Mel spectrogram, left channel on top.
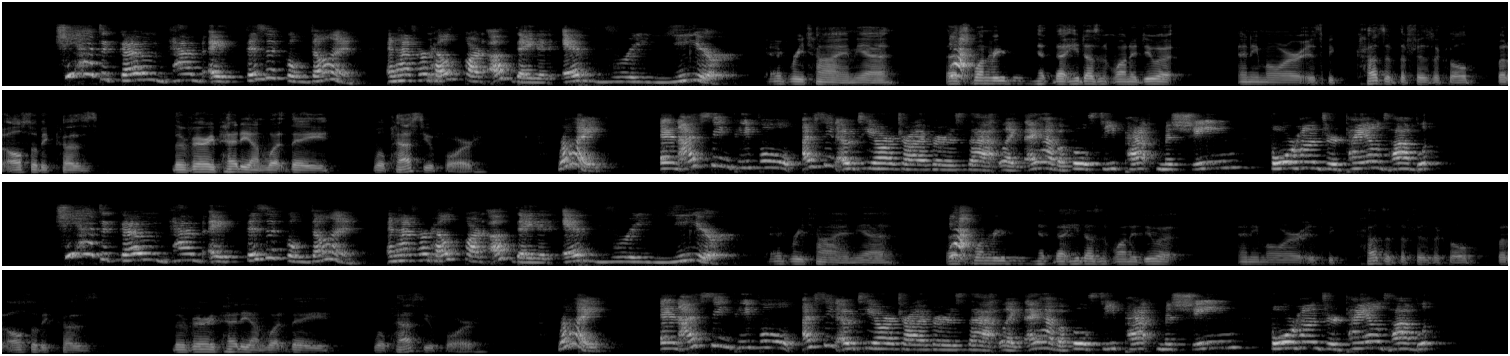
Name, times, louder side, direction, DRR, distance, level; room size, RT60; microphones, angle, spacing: voice 1, 0.5-3.5 3.8-7.3 9.5-9.7 20.6-21.0 21.6-27.4 27.7-29.3, left 1 dB, 15° left, 1.0 m, -28 dB
voice 2, 7.6-8.9 9.4-11.7 12.4-14.7 15.0-16.0 16.8-18.3 18.8-19.9, left 6 dB, 90° left, 0.4 m, -36 dB
9.2 x 3.7 x 3.0 m
head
